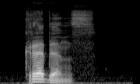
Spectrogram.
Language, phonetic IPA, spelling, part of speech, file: Polish, [ˈkrɛdɛ̃w̃s], kredens, noun, Pl-kredens.ogg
